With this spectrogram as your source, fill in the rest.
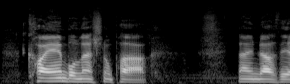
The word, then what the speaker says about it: Kwiambal: Limestone caves you're are now in quible pronounce a there you go I going to get it right now Cay amble there you go got it right Kay amble national park named after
